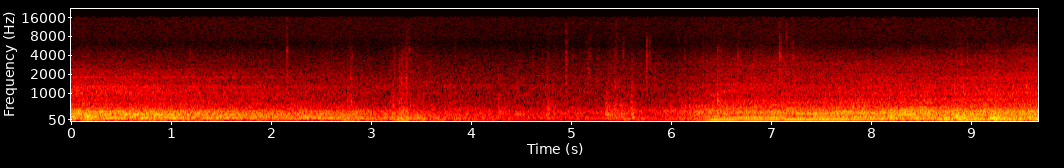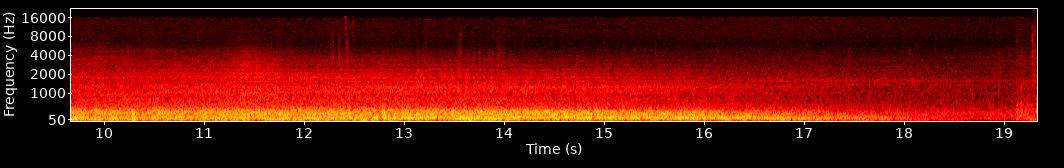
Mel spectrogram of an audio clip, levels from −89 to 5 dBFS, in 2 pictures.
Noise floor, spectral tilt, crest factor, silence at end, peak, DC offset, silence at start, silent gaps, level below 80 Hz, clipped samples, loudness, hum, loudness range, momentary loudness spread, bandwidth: -48 dBFS; -9 dB/octave; 14 dB; 0 s; -14 dBFS; under 0.1%; 0 s; none; -38 dBFS; under 0.1%; -29 LUFS; none; 12 LU; 20 LU; 17 kHz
